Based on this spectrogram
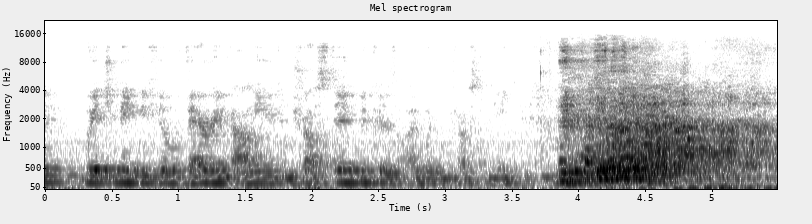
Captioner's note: laughter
